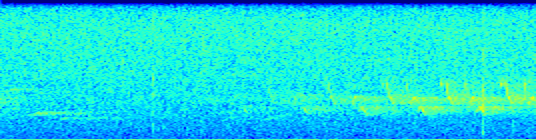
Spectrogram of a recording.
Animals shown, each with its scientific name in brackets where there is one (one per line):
Ovenbird (Seiurus aurocapilla)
